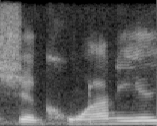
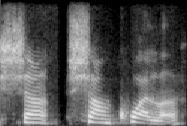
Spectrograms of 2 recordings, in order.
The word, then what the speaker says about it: Shanquella: How do you say it? Shaquania? Shaquanisha? no? Wait, Shanquella. Shanquella. There you go. Shanquella. Shanquella. Shanquella. Okay. Shanquella Yeah.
